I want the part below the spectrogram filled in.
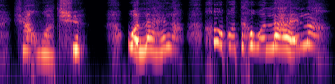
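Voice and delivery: shrill, straining yell pitched way up. Reading a story aloud, a character struggling to get free calls to Herbert, struggling and yelling. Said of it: "他挣扎着叫嚷".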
